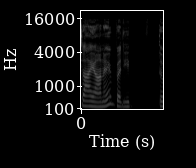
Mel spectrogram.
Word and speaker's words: Ioannou: do you mean like well in Greek so you can say it like ianu oh whereas aies would just say aanu Ayan cuz it's a lot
